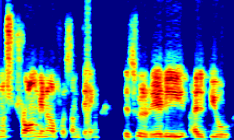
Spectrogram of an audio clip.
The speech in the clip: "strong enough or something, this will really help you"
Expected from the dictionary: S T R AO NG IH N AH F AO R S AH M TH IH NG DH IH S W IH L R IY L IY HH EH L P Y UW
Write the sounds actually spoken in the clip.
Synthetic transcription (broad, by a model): S T R AO NG IH N AH F AO R S AH M T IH NG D IH S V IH L R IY L IY HH EH L P Y UW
